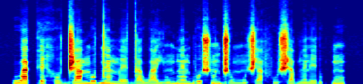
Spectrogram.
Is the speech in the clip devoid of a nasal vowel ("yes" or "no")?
no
